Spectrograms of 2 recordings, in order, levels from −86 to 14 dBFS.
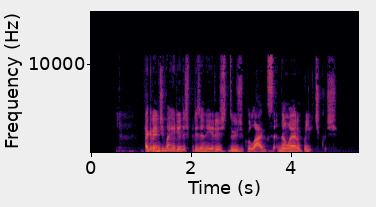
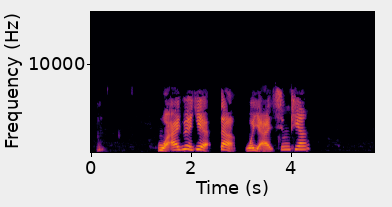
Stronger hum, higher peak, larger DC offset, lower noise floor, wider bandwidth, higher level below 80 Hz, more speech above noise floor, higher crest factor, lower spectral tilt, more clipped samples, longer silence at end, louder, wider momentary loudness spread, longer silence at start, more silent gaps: neither; second, -6 dBFS vs -2 dBFS; neither; second, -56 dBFS vs -78 dBFS; first, 11.5 kHz vs 7.6 kHz; first, -50 dBFS vs -70 dBFS; second, 30 dB vs 63 dB; about the same, 20 dB vs 16 dB; first, -4.5 dB/octave vs -1.5 dB/octave; neither; second, 0.5 s vs 1.3 s; second, -26 LUFS vs -15 LUFS; about the same, 11 LU vs 10 LU; first, 1.05 s vs 0.1 s; neither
